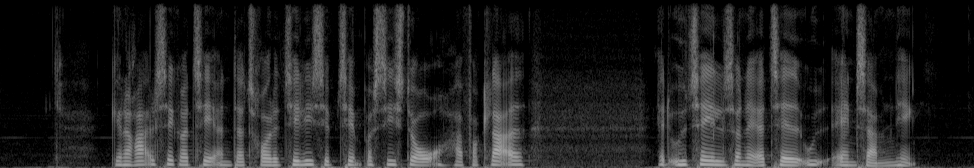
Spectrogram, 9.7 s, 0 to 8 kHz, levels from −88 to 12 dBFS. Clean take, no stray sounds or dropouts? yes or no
yes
